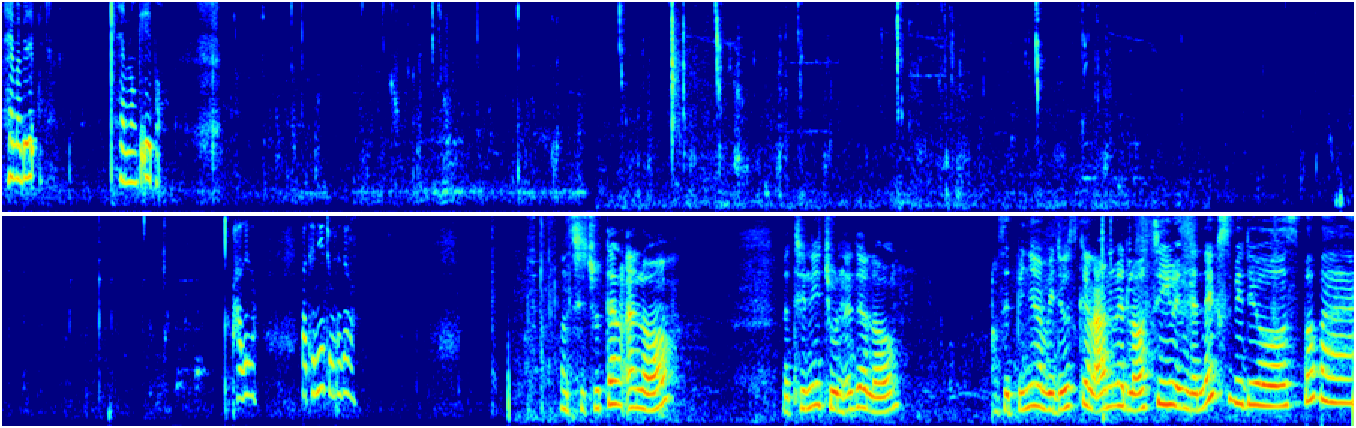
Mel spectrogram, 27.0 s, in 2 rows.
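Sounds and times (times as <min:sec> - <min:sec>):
chewing juicy orange: 0:00.4 - 0:16.5.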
